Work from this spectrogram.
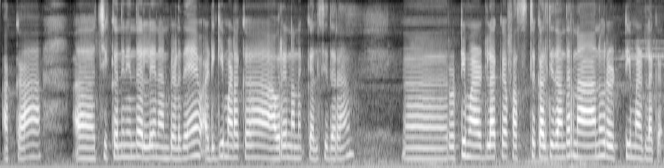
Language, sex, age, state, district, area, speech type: Kannada, female, 30-45, Karnataka, Bidar, rural, spontaneous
